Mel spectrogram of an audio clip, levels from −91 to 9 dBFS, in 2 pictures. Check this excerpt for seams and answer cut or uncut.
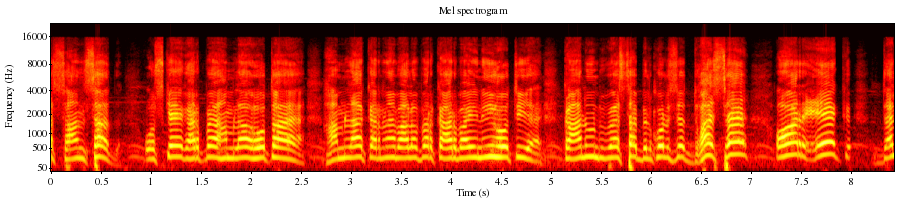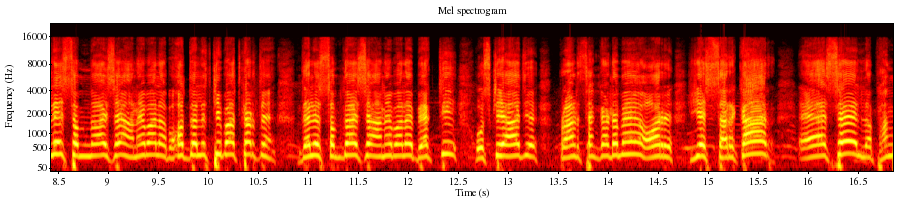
uncut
